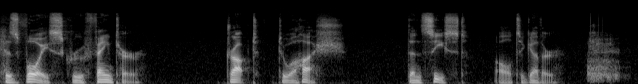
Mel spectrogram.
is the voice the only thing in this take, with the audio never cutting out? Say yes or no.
no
